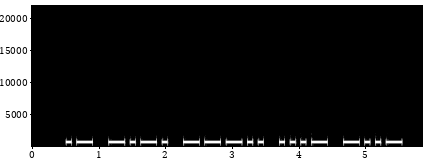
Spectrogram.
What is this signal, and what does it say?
Morse code, heard as a keyed tone, about 15 wpm, 700 Hz. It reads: AC8VX
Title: USA Call Signs - 5 Characters - 2x Character Spacing - 15wpm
